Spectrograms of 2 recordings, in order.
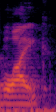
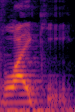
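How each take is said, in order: First: The word ends on the k sound. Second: The word ends with an added ee vowel. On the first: The speaker calls it right. "the word like" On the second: The speaker calls it wrong. "their impulse is to say E when there's an E at the end"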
